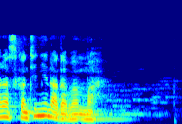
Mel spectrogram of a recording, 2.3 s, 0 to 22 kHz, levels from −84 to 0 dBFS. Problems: low volume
